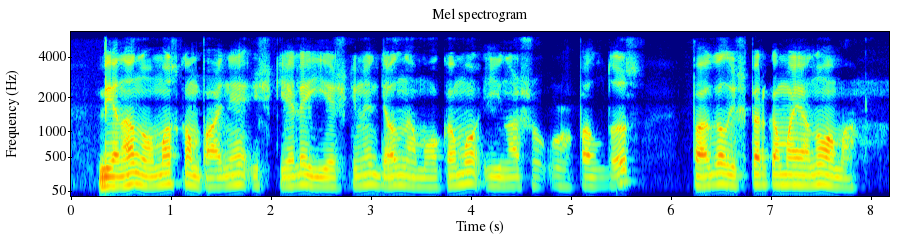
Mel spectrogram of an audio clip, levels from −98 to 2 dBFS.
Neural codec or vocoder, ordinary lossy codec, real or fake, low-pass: none; AAC, 32 kbps; real; 5.4 kHz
